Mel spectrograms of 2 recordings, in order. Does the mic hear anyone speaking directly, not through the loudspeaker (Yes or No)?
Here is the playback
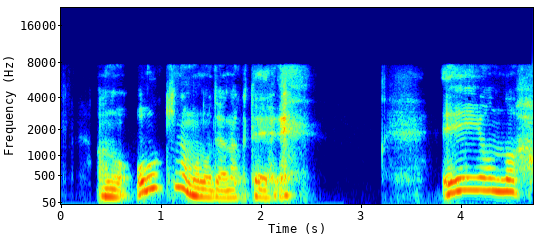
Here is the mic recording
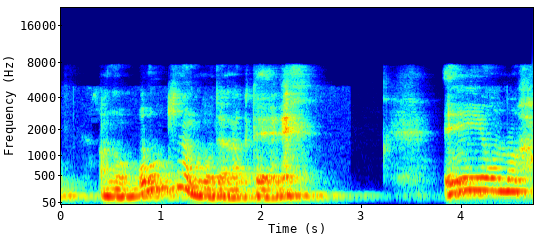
No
